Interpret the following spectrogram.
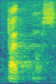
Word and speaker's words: Patmos: Ya, de Patmos, para pronunciarlo bien, Patmos, ¿ya?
